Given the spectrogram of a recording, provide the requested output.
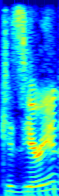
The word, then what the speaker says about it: Kazarian: And then also with us, our special guest is Kazarian. Is that how you say it? Yeah, Kazarian. I don't even pronounce it right.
